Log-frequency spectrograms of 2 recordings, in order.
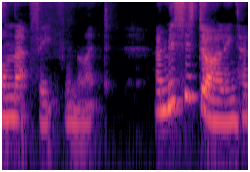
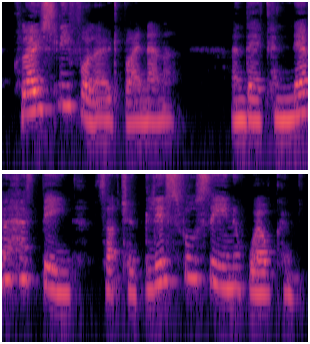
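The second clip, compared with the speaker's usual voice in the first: ordinary delivery, nothing marked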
